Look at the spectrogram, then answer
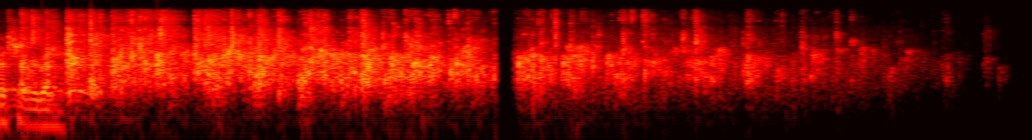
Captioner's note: applause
